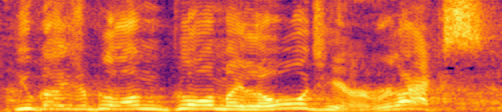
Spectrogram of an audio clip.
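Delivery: high, loud comic protest; exasperated high-pitched telling-off, played for laughs; mock exasperation. Mock exasperation at interrupting audience.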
